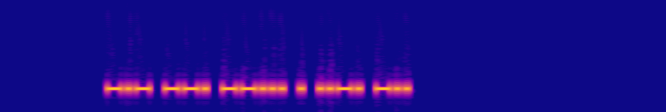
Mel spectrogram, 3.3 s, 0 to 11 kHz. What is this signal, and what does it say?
Morse code, heard as a keyed tone, about 52 wpm, 700 Hz. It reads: KG7EFD
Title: USA Call Signs - 6 Characters - Repeated 3x - 50wpm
